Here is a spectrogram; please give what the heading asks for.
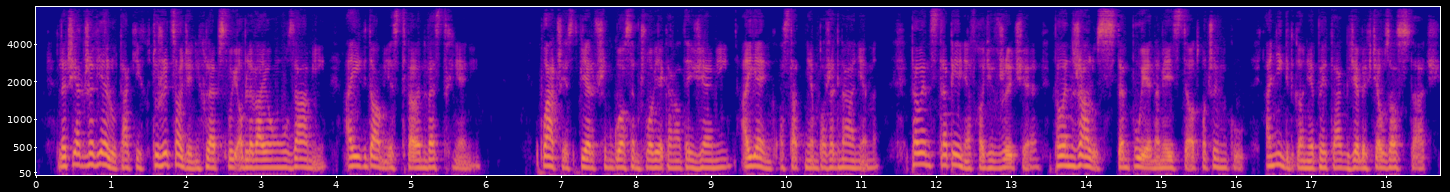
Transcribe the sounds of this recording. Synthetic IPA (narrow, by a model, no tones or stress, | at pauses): lɛt͡ʂjaɡʐɛvʲjɛlut̪akʲixkt̪uʐɘt̪sɔd͡ʑeɲxlɛpsfujɔ̰blɛvajɔ̃w̃uzamʲḭ | ʔa̰iɣd̪ɔmjɛ̰st̪pɛ̰wɛnvɛst̪xɲḛɲ | pwat͡ʂjɛst̪̚pʲjɛɾfʂɘmɡwɔsɛmt͡ʂwɔvʲjɛkanat̪ɛjʑɛmʲiʔa̰jɛŋkɔst̪at̪ɲɛmpɔʐɛɡnaɲɛ̰m | pɛwɛnst̪ɾapʲjeɲafxɔd͡ʑivʐɘ̰t͡ɕɛpɛwɛnʐalusːt̪ɛmpujɛ̰namʲjejst̪sɛ̰ɔ̰t̪pɔt͡ʂɘŋku | aɲiɡd̪ɡɔɲɛpɘt̪aɡd͡ʑɛbɘxt͡ɕa̰wzɔst̪a̰t͡ɕ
